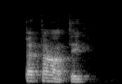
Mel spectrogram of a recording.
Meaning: 1. patent 2. invent, make up 3. repair
- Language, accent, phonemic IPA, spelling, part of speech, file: French, Canada, /pa.tɑ̃.te/, patenter, verb, LL-Q150 (fra)-patenter.wav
